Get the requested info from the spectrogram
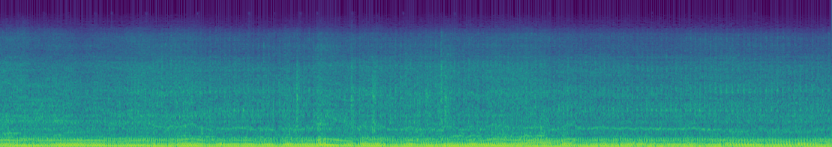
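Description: Motorcycle engine running at low, steady revs as the bike rolls slowly along, its pitch rising and falling slightly.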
